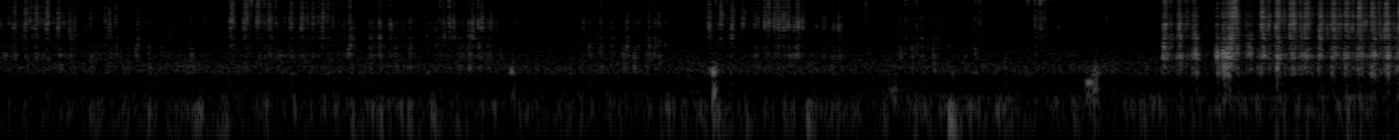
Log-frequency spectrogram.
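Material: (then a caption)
Coated paper. A wooden stylus scratches the gold area of a flat, black-coated scratch-art paper sheet lying on a table, using repeated strokes. The result is a series of quiet, bright, papery scratching bursts at an uneven pace, growing louder and denser toward the end.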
